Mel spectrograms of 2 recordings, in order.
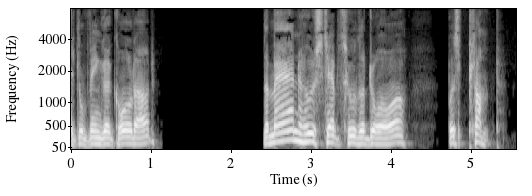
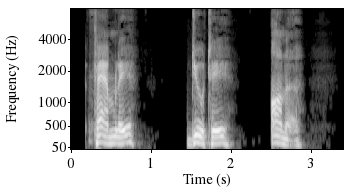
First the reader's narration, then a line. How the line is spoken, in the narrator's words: she recited stiffly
